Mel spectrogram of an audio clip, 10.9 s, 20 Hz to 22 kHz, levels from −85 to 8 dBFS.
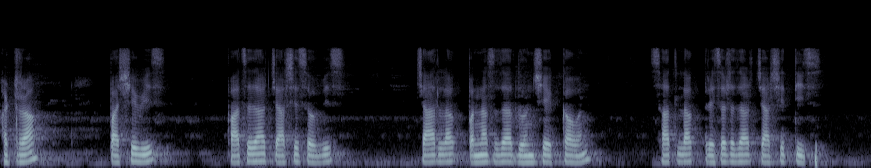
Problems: none marked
